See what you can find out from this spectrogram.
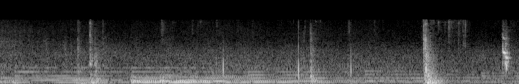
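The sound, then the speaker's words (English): A car pulls in and parks while a woman gets out. A low, steady engine hum carries a few mechanical clicks and light thumps, then a sharper door-like knock near the end. “He parks, and she pulls in beside him and gets out of the car.”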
